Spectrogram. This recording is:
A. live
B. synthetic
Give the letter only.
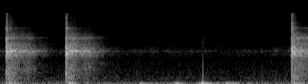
B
